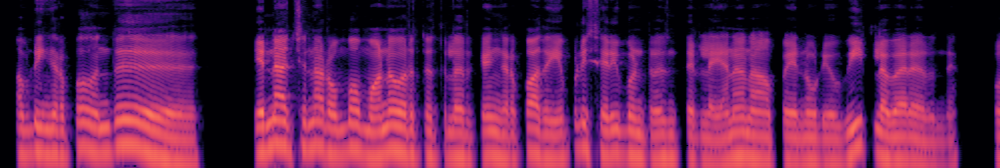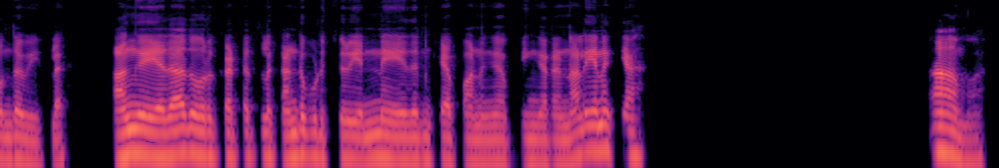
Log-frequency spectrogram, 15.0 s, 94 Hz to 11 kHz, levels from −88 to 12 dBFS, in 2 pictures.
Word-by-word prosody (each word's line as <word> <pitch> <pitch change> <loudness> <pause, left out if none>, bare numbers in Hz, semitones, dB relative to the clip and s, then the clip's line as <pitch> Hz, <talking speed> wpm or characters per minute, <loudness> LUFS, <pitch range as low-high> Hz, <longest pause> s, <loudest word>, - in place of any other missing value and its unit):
அப்படிங்கிறப்ப 140 +2 -1
வந்து, 160 +5 +1 1.0
என்னாச்சுன்னா, 175 0 +3
ரொம்ப 150 +4 0
மன 135 - +3
வருத்தத்தில 130 -2 -1
இருக்கேன்ங்குறப்போ 120 +2 -2
அதை 125 - -2
எப்படி 160 +6 -4
சரி 140 +1 +1
பண்றதுன்னு 120 -1 -2
தெரிலை. 110 -3 -2
ஏன்னா, 130 +3 +1
நான் 115 -1 +1
அப்போ 115 +2 -8
என்னுடைய 110 -1 -2
வீட்ல 155 -6 +1
வேற 115 0 +1
இருந்தேன். 100 +4 -11 0.3
சொந்த 115 +1 -1
வீட்ல. 100 +2 -7 0.5
அங்கு 140 +1 +6
ஏதாவது 140 +3 +3
ஒரு 130 - -1
கட்டத்தில 130 0 -3
கண்டுபுடிச்சு, 120 -1 -1
என்ன 125 +2 +1 0.2
ஏதுன்னு 115 0 -2
கேப்பானுங்க 105 -1 -3
அப்படிங்குறதுனால 105 +4 -3
எனக்கு 160 -2 -1
யா - - -2 2.4
ஆமா. 110 -5 -2
125 Hz, 130 wpm, -24 LUFS, 110-140 Hz, 2.4 s, அங்கு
